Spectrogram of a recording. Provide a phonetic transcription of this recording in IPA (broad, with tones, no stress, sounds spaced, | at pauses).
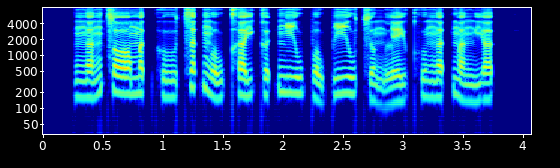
ŋ ɐ˨˥ ŋ t͡s ɔː˧ m ɐ˧ k̚ h uː˨ t͡s ɐ˥ t̚ ŋ o˨˥ w kʰ ɐ˨˧ j k ɵ˨˥ t̚ ŋ iː˧ w p o˨˩ w p iː˧ w t͡s ʊ˨˩ ŋ l e˨˧ j kʷʰ ɐ˧ ŋ ɐ˨˥ t̚ m ɐ˨ ŋ j ɐ˨˥ k̚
